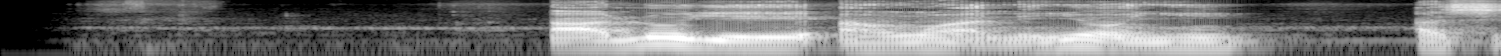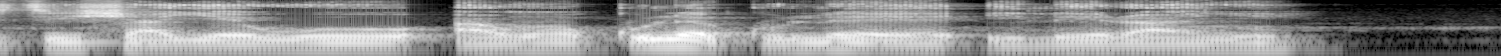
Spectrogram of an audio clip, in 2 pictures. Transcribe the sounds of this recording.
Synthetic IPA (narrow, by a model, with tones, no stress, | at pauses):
a˨lo˦˨je˧a˨w̃ɔ̃˧a˨nĩ˨˦j̃ɔ̃˦˨j̃ĩ˦ | a˧si˨ti˧ʃa˨jɛ˨wo˧a˨w̃ɔ̃˧o˧ku˦lɛ˦˨ku˨˦lɛ˦˨i˨le˨˦ɾa˧j̃ĩ˦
